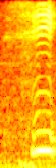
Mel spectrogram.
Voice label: "shi", japanese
